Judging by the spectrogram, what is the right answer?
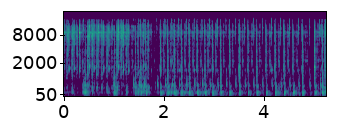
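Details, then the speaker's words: Hand-built Coilmotorworks solenoid hit-and-miss model engine, voltage raised back up, with a load held against it: crisp evenly spaced clicks about five or six a second, no skipped beats, firing every stroke; considerably powerful for its size. "fires every stroke it is considerably powerful for its size and we do have a provision here for a pulley"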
